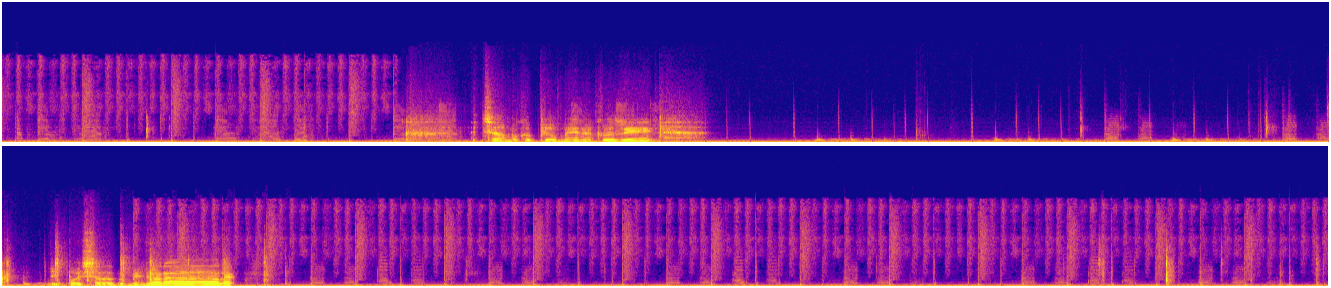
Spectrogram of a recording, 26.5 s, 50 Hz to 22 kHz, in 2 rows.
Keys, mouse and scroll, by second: 1.2 ctrl+click, 1.8-2.3 ctrl+scroll up 6, 3.5 ctrl+click, 5.5 ctrl+click, 7.3 click, 9.1 click, 10.5 ctrl+click, 12.5 ctrl+click, 12.9 space, 13.8 space, 14.5 space, 15.5 space, 17.8 ctrl+click, 18.6 click, 19.3 click, 22.0 click, 23.9 click, 24.3 space, 25.5 space, 26.4 space.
